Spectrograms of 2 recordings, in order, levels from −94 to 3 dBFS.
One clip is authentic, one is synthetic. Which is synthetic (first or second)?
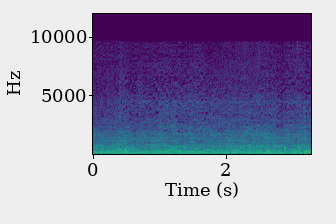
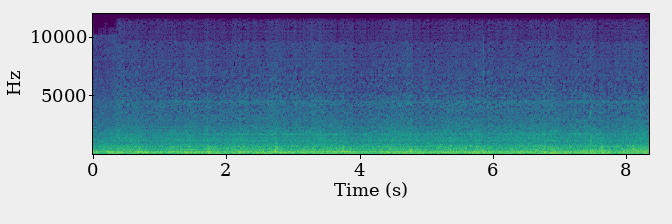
first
